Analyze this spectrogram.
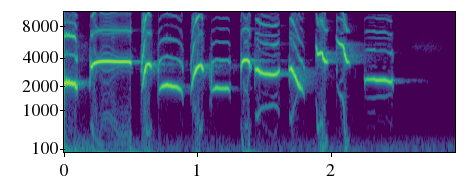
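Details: Oriental magpie-robin of the forest, a lure sound also used as a tutor for other birds: a rapid series of about ten piercing whistles, some flat and some slurred, ending in a steady whistle.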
